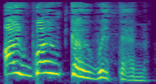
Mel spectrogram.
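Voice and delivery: put-on high, loud stubborn child; defiant shout. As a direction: refuse it loudly. Matilda voiced.

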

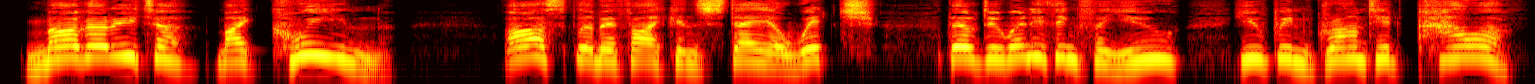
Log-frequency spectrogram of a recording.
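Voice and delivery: high, loud excited plea; eager pleading. A narrator's reading. Natasha begs Margarita to let her stay a witch. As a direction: beg her queen eagerly.

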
